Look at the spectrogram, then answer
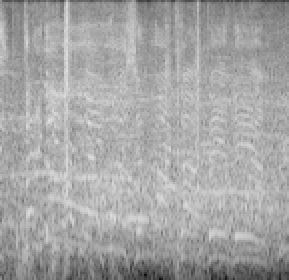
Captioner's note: steel rattling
